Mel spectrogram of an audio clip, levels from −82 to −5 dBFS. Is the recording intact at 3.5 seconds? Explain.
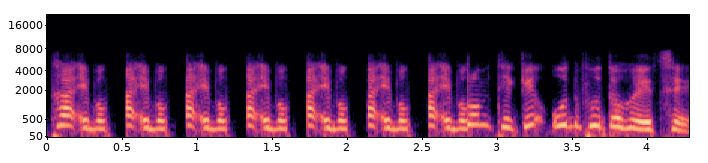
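No. At 3.5 seconds the speech carries AMR wideband (HD Voice) codec damage, present throughout the clip. The codec rebuilds speech up to 6.4 kHz from a pulse-driven model of the vocal tract and fills the band above with shaped noise. Nothing is heard above about 7.2 kHz. The damage is plainly audible: the speech sounds rough and raspy, which fits one of the codec's lowest modes, around 8.85 kbit/s.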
